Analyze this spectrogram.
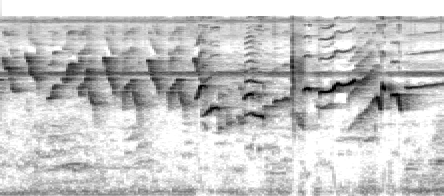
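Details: Young Priangan white-rumped shama from West Java forest practising song; a quick series of descending chirped notes gives way to brighter whistled phrases with rising and falling slurs, a steady high tone running underneath.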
